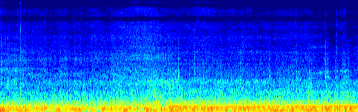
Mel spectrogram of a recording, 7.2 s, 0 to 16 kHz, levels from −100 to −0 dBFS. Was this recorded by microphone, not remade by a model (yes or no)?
no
